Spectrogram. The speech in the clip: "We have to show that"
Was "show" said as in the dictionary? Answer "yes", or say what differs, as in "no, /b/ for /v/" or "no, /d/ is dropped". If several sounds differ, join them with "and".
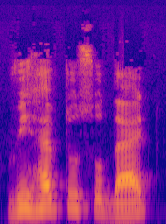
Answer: no, /s/ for /ʃ/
